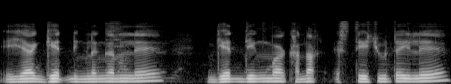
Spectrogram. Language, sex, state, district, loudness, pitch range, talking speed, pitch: Wancho, male, Arunachal Pradesh, Longding, -18 LUFS, 130-140 Hz, 170 wpm, 135 Hz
